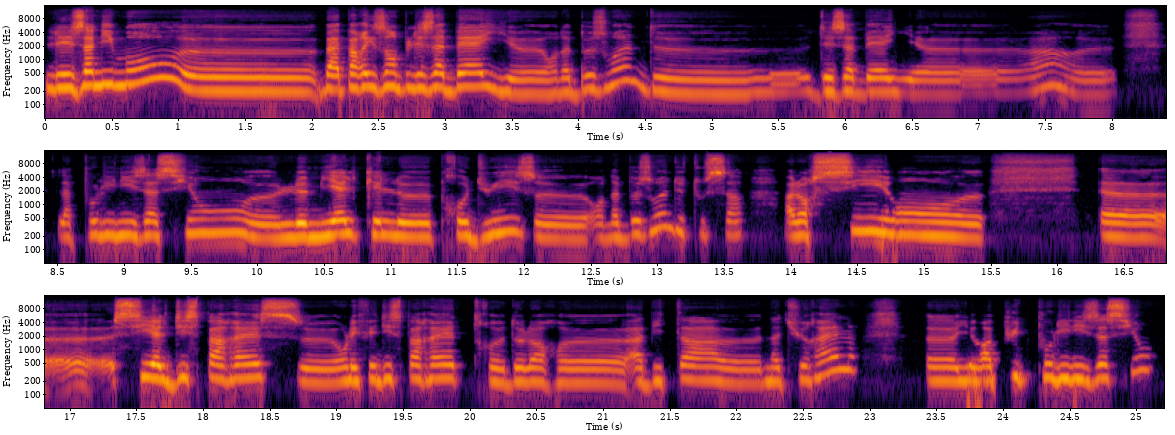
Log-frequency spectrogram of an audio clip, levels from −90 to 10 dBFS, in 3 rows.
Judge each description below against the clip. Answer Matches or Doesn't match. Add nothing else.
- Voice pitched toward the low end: Doesn't match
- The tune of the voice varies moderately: Matches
